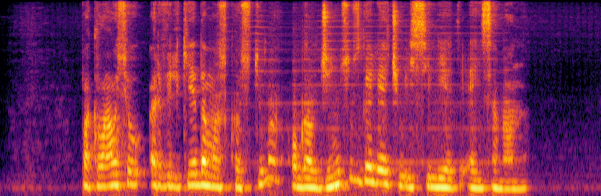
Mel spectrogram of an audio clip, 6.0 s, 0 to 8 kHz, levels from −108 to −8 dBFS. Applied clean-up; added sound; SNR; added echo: neural separator model SepFormer DNS4.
